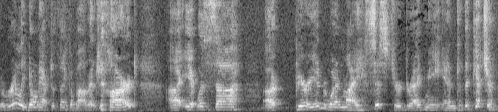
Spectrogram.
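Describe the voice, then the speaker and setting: Speaking at a very slow pace, a woman uses a medium pitch with ordinary pitch variation. There is noticeable background noise. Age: 80s+. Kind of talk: interview answer. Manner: reminiscing.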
